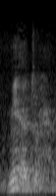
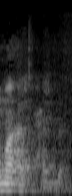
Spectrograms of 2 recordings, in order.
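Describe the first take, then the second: First: The number word begins with a short 'mi' sound. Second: The number word begins with a long 'maa' sound. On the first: The speaker calls it right. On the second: The speaker calls it wrong.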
